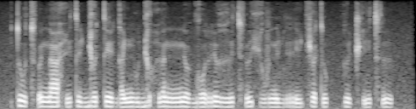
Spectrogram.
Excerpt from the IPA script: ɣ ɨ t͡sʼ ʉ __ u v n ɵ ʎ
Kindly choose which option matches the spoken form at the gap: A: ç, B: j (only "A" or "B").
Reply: A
